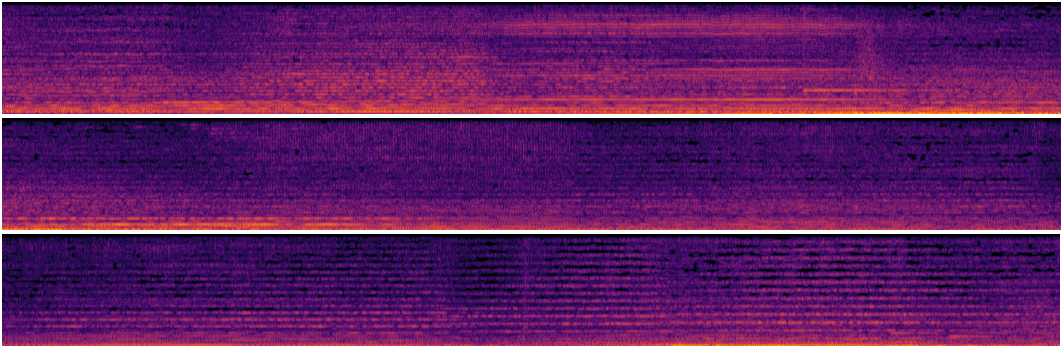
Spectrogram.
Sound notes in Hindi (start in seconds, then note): none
